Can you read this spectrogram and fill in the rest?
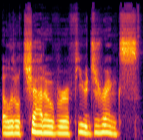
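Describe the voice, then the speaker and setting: A man voicing a polite, eloquent male train conductor villain from a visual novel, formal and measured, with quiet menace. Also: a little high, little pitch movement, dry recording, studio quality, lightly acted. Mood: calm, menacing. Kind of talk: visual novel character read aloud.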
